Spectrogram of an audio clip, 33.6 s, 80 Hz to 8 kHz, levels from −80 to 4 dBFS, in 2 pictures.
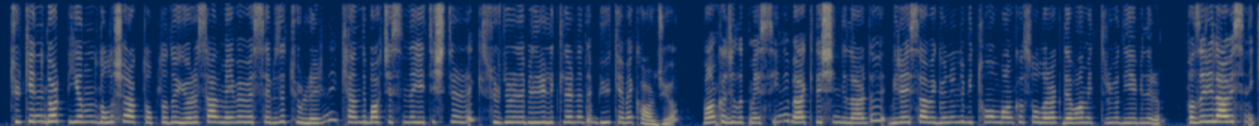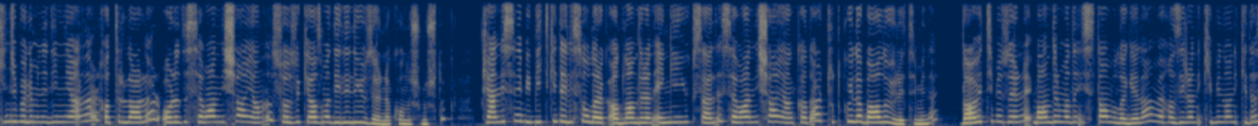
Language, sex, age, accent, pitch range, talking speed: Turkish, female, 30-49, native, 315-350 Hz, 125 wpm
